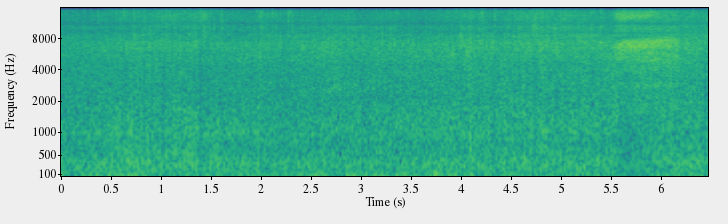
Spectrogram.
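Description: Heavy rain of a thunderstorm downpour pouring steadily, an even hiss of rain picking up in intensity, with a short louder high hiss about five and a half seconds in.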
